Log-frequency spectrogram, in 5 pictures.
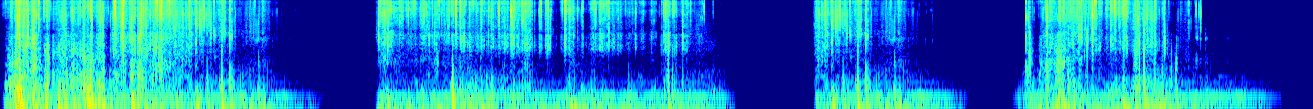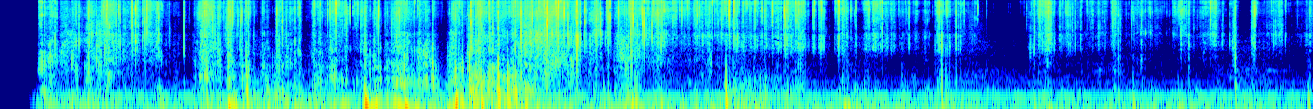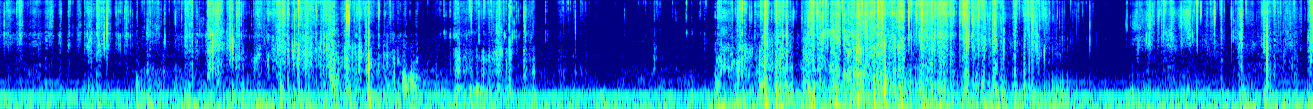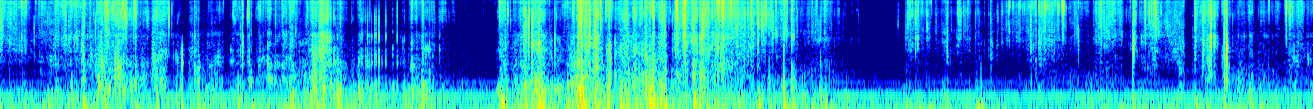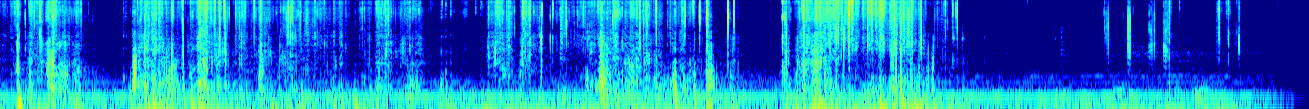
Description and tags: rolling paper roll joint
paper, roll, joint, rolling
